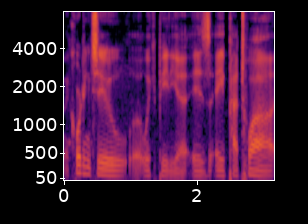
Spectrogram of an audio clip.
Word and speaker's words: patois: to wikipedia is a patois it is locally known as patois or patwa or pat w-a-h all pronounced the same i don't know why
